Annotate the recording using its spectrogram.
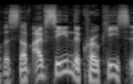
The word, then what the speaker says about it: Croquis: I think it's pronounced like Marquise, right? Like Crokies. – Crokies. – Mm-hmm. – Not Crokweis. – Not Crokweis.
